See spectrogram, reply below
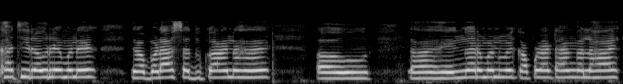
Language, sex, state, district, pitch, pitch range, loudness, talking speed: Chhattisgarhi, male, Chhattisgarh, Jashpur, 325 Hz, 300-335 Hz, -18 LUFS, 115 wpm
